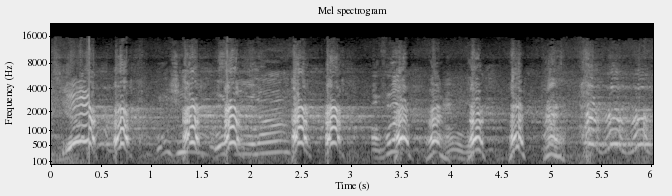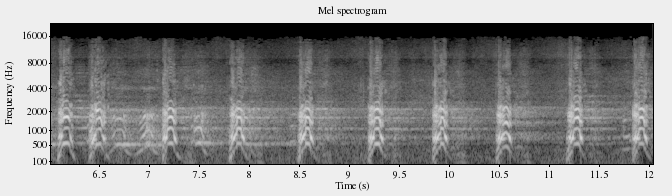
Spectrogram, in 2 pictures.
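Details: Eight-and-a-half-year-old Dobermann in attack training on command, barking steadily: sharp, ringing barks repeated at a fairly even pace, about one and a half per second, some run together into rapid doubles.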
